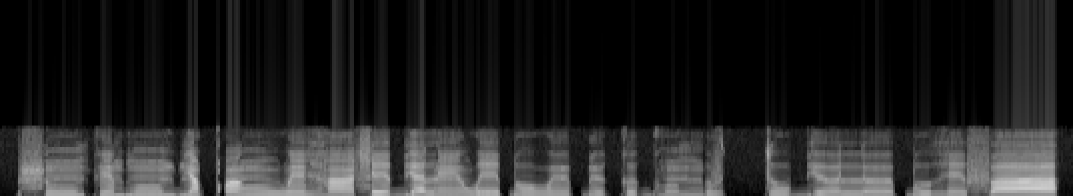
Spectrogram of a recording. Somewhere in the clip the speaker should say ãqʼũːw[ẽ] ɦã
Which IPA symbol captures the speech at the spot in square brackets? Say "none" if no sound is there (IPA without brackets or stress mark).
ẽ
